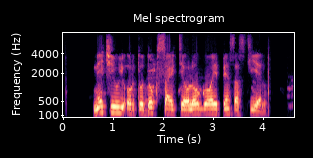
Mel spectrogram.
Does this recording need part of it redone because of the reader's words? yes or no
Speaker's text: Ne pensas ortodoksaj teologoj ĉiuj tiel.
yes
